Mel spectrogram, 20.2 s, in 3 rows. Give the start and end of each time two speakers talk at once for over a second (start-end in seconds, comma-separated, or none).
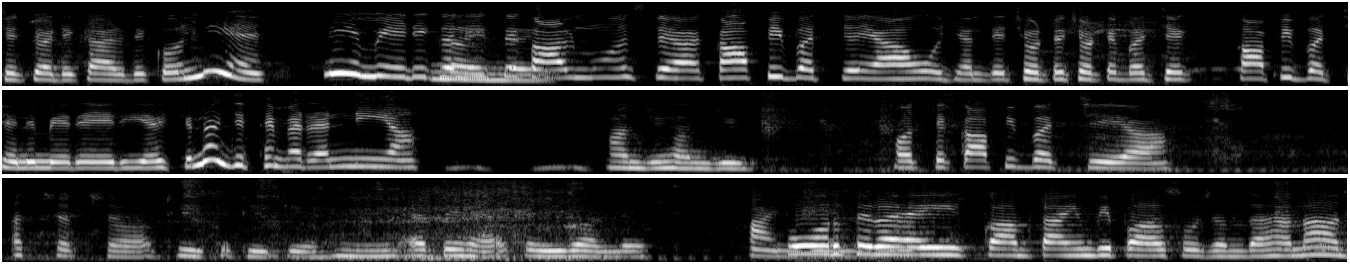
none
